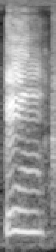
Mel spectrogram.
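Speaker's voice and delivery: a high little bing sound effect; light bulb bing. Retold or imitated. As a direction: make the ding of an idea clicking on.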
